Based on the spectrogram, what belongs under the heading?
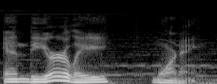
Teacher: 又是两个元音的连读 In the early 中间加了一个 y 的音在这儿哈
